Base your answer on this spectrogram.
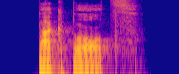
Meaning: genitive singular of Backbord
- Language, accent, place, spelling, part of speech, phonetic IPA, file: German, Germany, Berlin, Backbords, noun, [ˈbakˌbɔʁt͡s], De-Backbords.ogg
